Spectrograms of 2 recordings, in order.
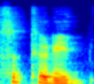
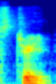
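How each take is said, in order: First: Vowels are added, making three syllables. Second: Consonants stay bare, making one syllable. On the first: The speaker calls it wrong. "스트릿 이렇게 삼음절로" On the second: The speaker calls it right. "이 네 음절이 아니라 그냥 스트리트, 그냥 이름절 단어예요"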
